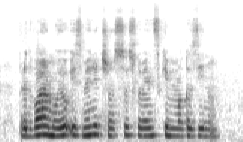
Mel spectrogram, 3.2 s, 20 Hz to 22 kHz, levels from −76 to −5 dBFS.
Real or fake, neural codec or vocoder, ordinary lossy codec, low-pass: fake; vocoder, 44.1 kHz, 128 mel bands every 256 samples, BigVGAN v2; none; 19.8 kHz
